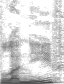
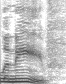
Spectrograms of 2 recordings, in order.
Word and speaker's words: Le Neve: And it's Ethel, and you'll pronounce it for me, but it's Le Neve. Ethel Le Neve.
